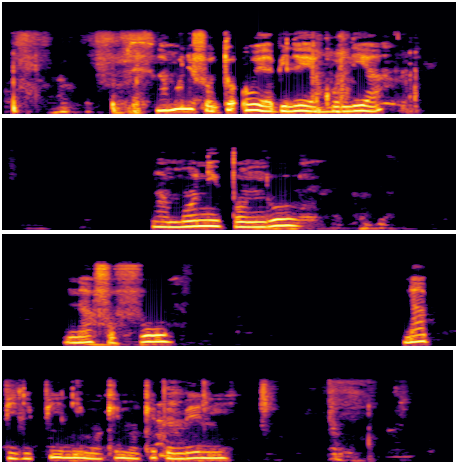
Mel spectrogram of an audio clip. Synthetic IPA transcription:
na˨mɔ˦ni˦fo˨to˦ʔo˦jo˦ja˨bi˨le˦ja˨kʰo˨li˦a˦ | na˨mɔ˦ni˦po˨ndu˦ | na˦fu˨fu˦ | na˦ | pi˨li˨pi˦li˦mo˨kʰɛ˦mo˨kɛ˦pɛ˨mbɛ˦ni˦

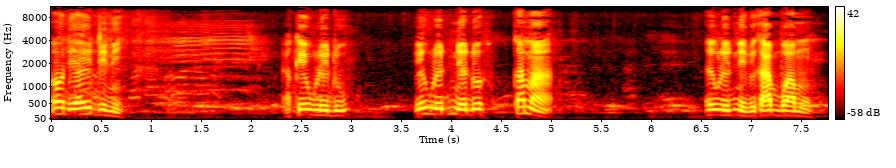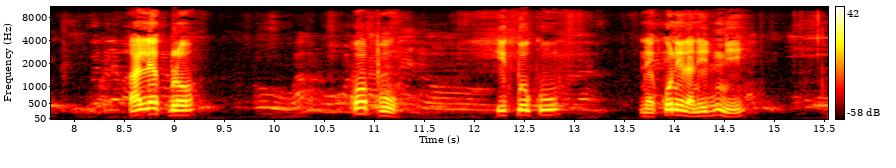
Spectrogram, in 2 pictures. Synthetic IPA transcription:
ɔ˦˨dɪ˦a˨˦e˦di˨nɪ˨ | a̰˨ke˦wu˧le˧du˧ | e˦wu˦le˦di˦nĩ˨ɛ˨˦do˦ka˦ma˨ | e˦wle˧˨di˦˨be˨ka˦bʊ˨˦a˨mʊ˨ | ka˨˦lɛ˦k͡plɔ˧ | kɔ˦pʊ˨ | i˧k͡po˧ku˦ | nɛ̃˨kʊ˦nɪ̃˧la˨ni˨˦di˦nĩ˨e˨˦

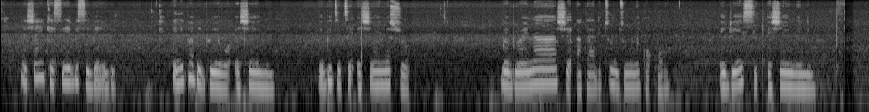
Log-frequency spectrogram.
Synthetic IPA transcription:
ɛ˨ɕɛ̃˦ŋ˦kʰɛ˨sɪ˦ɛ˦bi˦si˨bæ̰ː˨bi˦ | ɛ̰˨nĩ˦pʰa˦be˨bɾe˨wɔ˨ʔɛ˨ɕɛ̃˦nĩ˦m | ḛ˨bi˦tʰɪ˨tʰɪ̰˨ʔɛ˨ɕɛ̃˦nɪ̃˦sʊ˨ɾʊ˨ | bɛ˨bɾe˨nãː˦ɕɛ˨ʔa˨tʰaː˨dɪ˨tʰũ˦n˨tʰũ˦mnɪ̃˦kʰɔ˨kʰɔ̰̃ː˨˦ | æ˨dɥæ˦sḭ˨ɛ˨ɕɛ̃˦nːɛ̃˦nĩ˦m

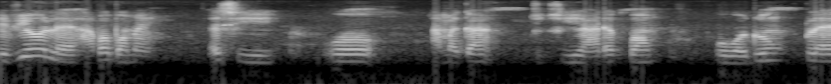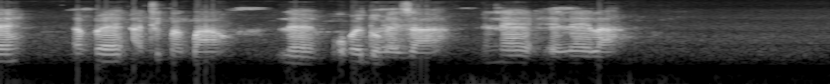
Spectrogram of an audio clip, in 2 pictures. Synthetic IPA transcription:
ɖe˨vi˦wo˦lɛ˨ɦa̰˨bɔ˦bɔ˨mɛ̃˨ | ḛ˦si˨ | wo˦ | a̰˨mɛ̃˨ɡa˦d͡ʒu˨d͡ʒi˦a˨ɖɛ˨k͡pɔ˦m | wo˨wo˨ɖu˦mk͡plɛ˦ | ɛ˦ɸɛ˦a̰˨t̪ʰi˦k͡pa˨k͡pa˨lɛ˨wo̰˦ɸɛ˦d̪o˨mɛ˨za˨˦ | nɛ̃˦ɛ˨nɛ̃˦la˦

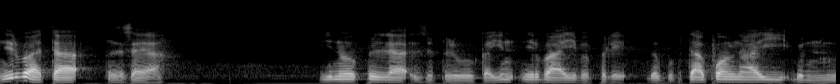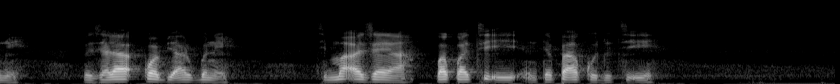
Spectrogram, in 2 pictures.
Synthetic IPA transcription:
nɨ˦ɾɨ˦ba˦˨ta˦ | n̩˨za˦ja˨ | ji˦no˦pɨ˦lla˦zu˨pɨ˨lɨ˦ɡʊ˦ka˨˦nɨ˦ɾɨ˦ba˦˨ji˦bɛ˨pɨ˨lɨ˨ | bɛ˨ɡ͡bʊ˨bta˦pu˦a˦m˦naː˦ji˦bɛ˨nuː˦nɨ˨ | bɛ˨za˨la˦kɔ˦bja˨ʔa˨ɾɨ˦ɡ͡bɨ˦nɨ˨ | ti˨ma̰˦ʔa̰˨za˦ja˨ | k͡pa˦k͡pa˦tʰɪ˦ʔɪ˦n̩˨tɨ˦pa˦ʔa˦ko˨du˨tʰɪ˦ʔɪ˦

